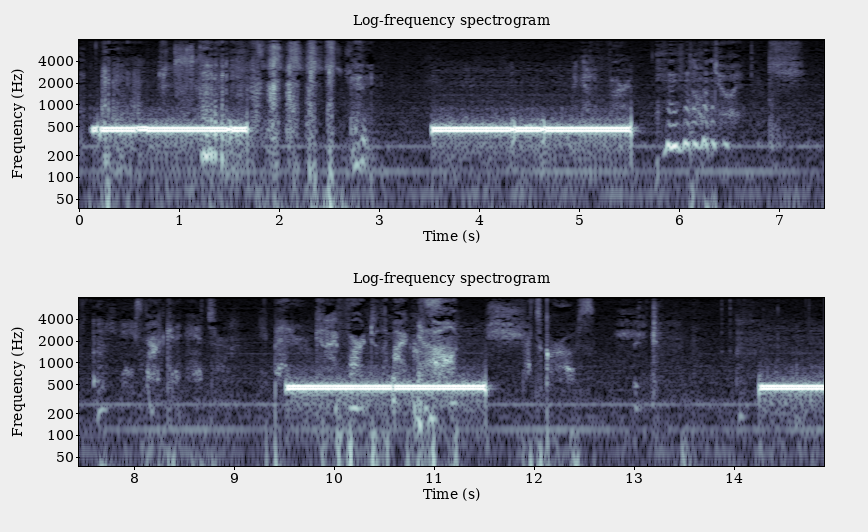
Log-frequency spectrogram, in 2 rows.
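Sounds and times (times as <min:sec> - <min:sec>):
electronic phone dialing tone: 0:00.1 - 0:01.7, 0:03.5 - 0:05.3, 0:09.5 - 0:11.6, 0:14.2 - 0:14.8.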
